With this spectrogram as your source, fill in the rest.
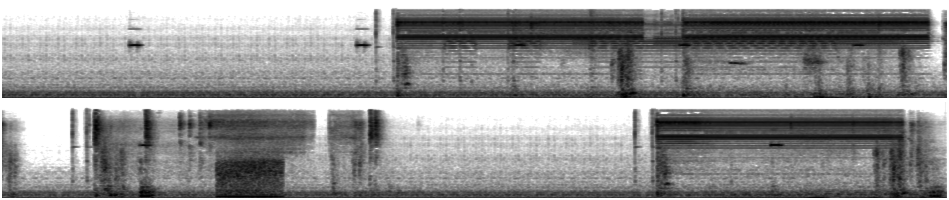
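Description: A bus engine idles with a steady low hum.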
